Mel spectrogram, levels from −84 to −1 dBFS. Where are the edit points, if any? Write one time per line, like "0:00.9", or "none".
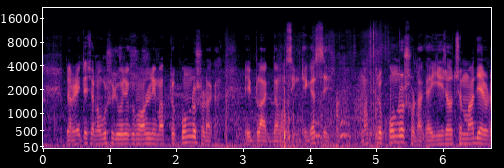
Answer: none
